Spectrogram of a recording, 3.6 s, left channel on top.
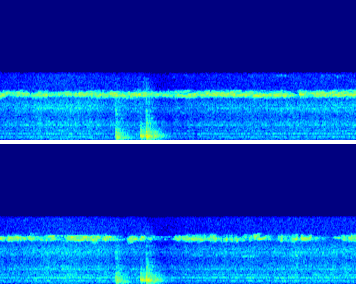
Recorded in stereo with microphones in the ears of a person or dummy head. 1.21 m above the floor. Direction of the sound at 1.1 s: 5° left (ahead or behind).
